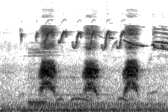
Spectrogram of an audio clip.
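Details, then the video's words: House crow uttering three rough, nasal caws in steady succession, with small birds chirping in high squiggly notes in the background. "House Crow Sound! House Crow Sound Effect! House Crow Call! Crow Sound! Crow Call"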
